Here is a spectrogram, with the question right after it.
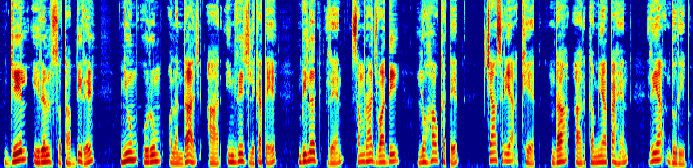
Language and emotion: Santali, neutral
